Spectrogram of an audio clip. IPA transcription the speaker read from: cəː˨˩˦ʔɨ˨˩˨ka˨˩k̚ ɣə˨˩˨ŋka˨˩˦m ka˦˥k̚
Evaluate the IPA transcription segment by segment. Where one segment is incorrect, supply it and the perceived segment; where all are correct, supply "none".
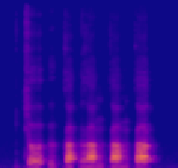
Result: ə˨˩˨ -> a˨˩˨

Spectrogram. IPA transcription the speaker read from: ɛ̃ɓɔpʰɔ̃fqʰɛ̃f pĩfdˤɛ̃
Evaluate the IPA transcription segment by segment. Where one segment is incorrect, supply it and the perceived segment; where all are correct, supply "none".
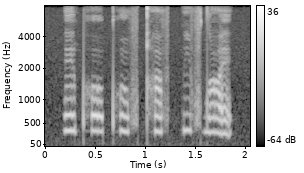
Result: ɓ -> pʰ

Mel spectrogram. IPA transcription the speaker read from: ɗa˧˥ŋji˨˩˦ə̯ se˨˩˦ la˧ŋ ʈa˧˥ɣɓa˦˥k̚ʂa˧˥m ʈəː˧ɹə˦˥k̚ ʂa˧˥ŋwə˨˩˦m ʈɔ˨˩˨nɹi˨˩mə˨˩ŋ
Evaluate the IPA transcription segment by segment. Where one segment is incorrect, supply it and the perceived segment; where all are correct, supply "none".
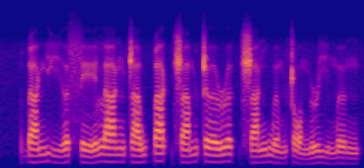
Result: ɣ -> w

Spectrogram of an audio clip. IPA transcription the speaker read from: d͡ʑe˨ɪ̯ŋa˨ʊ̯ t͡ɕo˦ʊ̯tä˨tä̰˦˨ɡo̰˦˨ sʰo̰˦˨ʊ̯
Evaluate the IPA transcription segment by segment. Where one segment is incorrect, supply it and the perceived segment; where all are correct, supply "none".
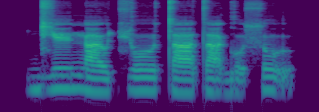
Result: e˨ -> e˦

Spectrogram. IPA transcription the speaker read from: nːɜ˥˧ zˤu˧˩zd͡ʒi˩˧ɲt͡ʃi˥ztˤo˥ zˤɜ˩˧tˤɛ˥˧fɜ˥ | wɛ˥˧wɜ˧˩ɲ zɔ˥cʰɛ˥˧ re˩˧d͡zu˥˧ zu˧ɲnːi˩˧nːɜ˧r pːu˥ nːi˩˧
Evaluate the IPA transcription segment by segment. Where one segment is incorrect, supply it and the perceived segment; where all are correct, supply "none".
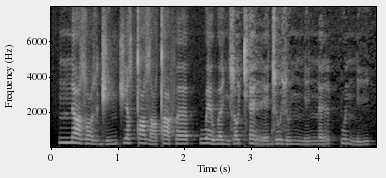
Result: none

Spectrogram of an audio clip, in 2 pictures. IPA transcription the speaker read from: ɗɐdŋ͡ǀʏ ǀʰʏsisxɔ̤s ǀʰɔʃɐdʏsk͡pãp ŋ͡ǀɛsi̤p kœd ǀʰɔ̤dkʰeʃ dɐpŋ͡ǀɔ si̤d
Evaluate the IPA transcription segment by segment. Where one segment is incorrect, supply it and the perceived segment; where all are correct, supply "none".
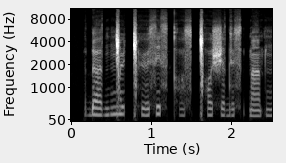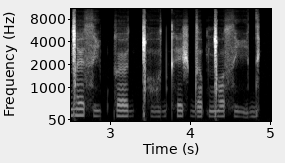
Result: x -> kʰ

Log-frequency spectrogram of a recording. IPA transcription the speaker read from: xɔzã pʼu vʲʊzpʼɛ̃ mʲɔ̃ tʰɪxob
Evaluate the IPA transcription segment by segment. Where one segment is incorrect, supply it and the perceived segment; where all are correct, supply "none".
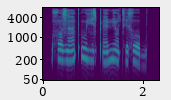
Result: none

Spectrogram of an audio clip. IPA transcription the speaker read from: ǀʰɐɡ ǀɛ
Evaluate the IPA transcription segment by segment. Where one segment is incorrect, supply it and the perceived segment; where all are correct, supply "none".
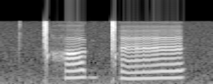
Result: none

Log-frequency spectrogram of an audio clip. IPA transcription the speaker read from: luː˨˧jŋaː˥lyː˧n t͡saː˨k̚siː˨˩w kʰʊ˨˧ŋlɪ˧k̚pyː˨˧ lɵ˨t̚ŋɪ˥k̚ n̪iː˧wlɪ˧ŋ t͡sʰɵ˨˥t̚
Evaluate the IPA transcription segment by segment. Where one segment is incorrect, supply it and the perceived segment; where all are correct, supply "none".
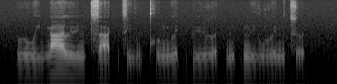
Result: t͡sʰ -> t͡s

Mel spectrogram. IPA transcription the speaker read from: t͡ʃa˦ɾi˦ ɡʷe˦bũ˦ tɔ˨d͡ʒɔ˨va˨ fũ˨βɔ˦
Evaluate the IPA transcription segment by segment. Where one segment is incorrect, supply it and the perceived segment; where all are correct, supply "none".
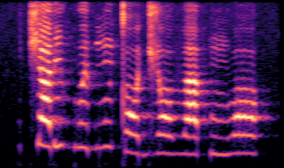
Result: none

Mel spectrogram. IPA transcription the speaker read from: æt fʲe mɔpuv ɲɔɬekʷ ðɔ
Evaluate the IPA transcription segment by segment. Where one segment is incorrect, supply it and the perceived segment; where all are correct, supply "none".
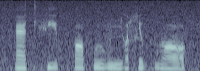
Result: m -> pʰ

